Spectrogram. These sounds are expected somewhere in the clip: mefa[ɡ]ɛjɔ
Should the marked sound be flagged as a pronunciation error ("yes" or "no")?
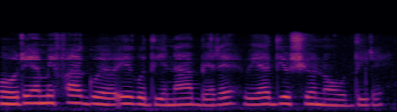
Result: no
